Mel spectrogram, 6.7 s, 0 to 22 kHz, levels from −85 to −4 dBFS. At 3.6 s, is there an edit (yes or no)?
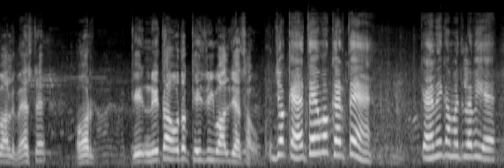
yes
